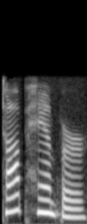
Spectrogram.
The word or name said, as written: top-hamper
